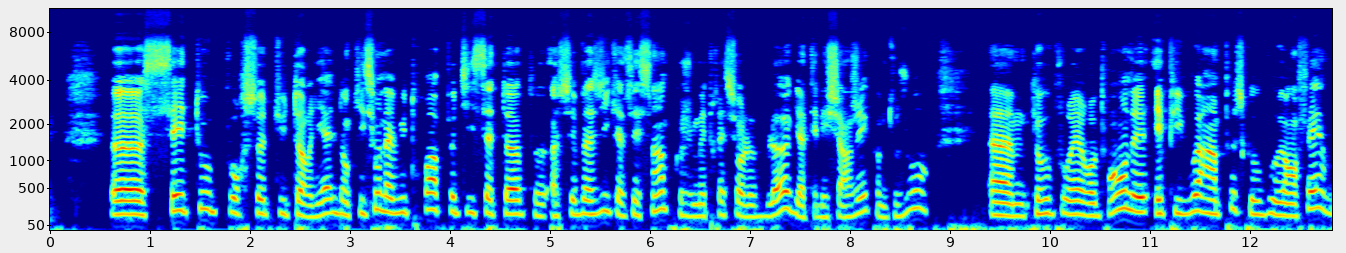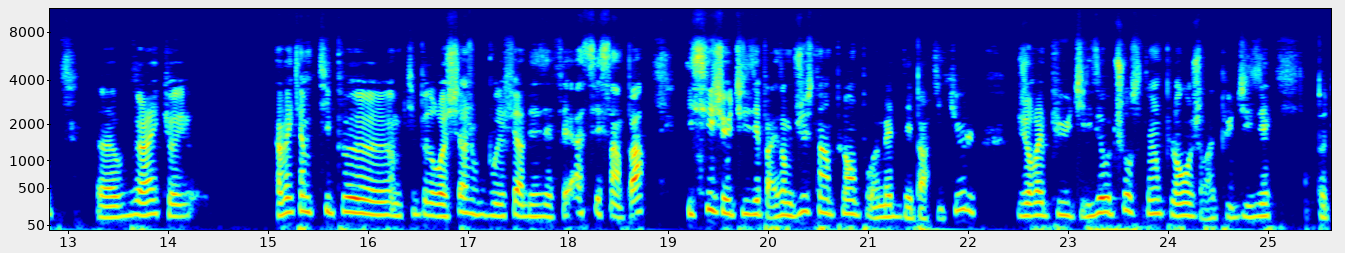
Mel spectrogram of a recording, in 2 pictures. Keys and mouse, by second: 1.2 click, 3.0 click, 4.3 click, 17.5 click.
